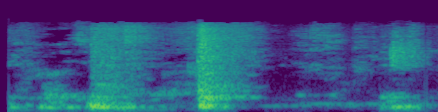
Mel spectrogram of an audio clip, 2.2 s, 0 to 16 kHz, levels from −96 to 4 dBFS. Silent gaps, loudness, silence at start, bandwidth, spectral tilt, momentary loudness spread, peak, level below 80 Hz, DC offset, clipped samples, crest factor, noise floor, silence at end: none; -25 LUFS; 0.05 s; 7.8 kHz; -4 dB/octave; 22 LU; -4 dBFS; -58 dBFS; under 0.1%; under 0.1%; 24 dB; -46 dBFS; 0 s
